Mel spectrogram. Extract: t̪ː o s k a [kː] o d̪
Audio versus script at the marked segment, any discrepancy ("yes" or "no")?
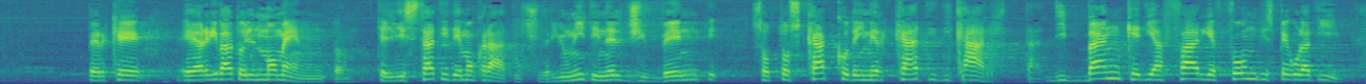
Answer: no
